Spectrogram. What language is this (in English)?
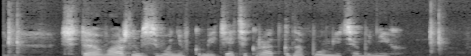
Russian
